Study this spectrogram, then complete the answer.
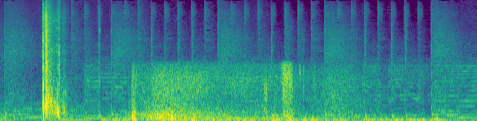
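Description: A shotgun loaded with soft lead shot fires once through a choke, a sharp loud blast followed by a rumbling echo and some rattling handling noise outdoors.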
